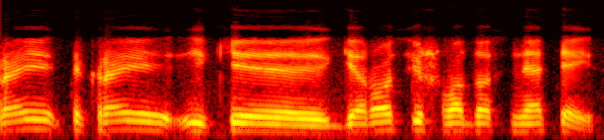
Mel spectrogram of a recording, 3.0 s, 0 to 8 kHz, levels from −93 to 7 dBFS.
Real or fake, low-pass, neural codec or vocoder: real; 7.2 kHz; none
